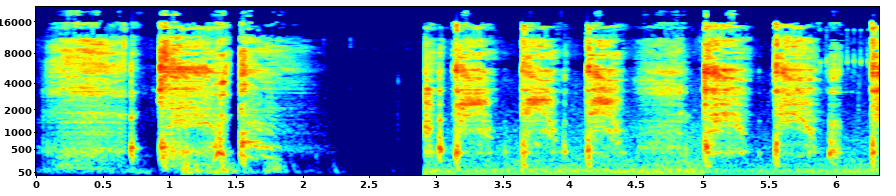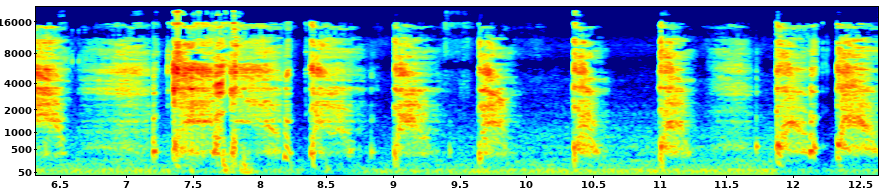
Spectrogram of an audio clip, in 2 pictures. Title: Girl coughing 230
